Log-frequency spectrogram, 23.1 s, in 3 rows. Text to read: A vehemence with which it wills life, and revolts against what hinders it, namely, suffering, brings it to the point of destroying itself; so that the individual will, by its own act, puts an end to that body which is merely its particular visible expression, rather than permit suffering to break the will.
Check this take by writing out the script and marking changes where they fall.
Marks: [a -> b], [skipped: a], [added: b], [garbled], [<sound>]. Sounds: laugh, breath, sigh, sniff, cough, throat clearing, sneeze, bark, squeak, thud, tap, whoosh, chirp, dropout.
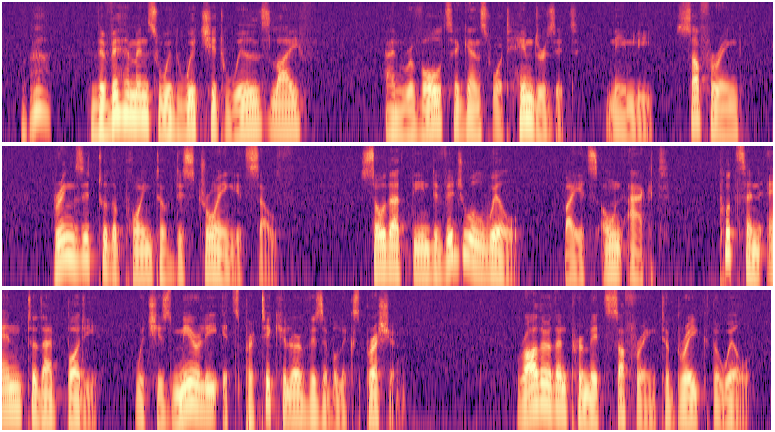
[breath] [A -> The] vehemence with which it wills life, and revolts against what hinders it, namely, suffering, brings it to the point of destroying itself; so that the individual will, by its own act, puts an end to that body which is merely its particular visible expression, rather than permit suffering to break the will.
